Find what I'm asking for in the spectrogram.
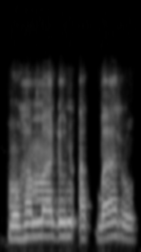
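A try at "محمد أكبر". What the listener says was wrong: Oke, ada panjang mbaknya. Muhammadun Akbar. Muhammadun Akbar. Hanya banyak jangan dipanjangkan. Akbar. Allahu Akbar, Allahu Akbar.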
